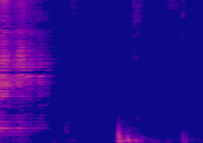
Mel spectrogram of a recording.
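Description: The last note of a blues harmonica phrase fading out within the first half second, then near silence broken by a short, low thump a little over a second in.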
